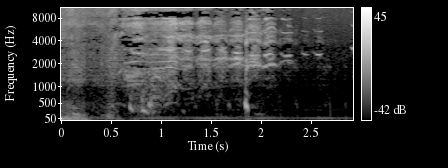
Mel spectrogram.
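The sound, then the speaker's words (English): A voice imitates an old man's sputtering fart with a few short, wet, breathy bursts, moderately loud, with a faint hiss in the background. “He's so old, he's oblivious that he's farting. He's just like...”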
